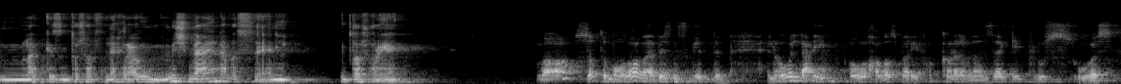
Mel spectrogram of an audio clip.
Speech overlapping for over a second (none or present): none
